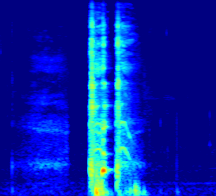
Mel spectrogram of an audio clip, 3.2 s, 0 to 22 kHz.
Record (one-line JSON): {"cough_length": "3.2 s", "cough_amplitude": 20295, "cough_signal_mean_std_ratio": 0.21, "survey_phase": "alpha (2021-03-01 to 2021-08-12)", "age": "18-44", "gender": "Female", "wearing_mask": "No", "symptom_fever_high_temperature": true, "symptom_headache": true, "symptom_loss_of_taste": true, "symptom_onset": "2 days", "smoker_status": "Never smoked", "respiratory_condition_asthma": false, "respiratory_condition_other": false, "recruitment_source": "Test and Trace", "submission_delay": "2 days", "covid_test_result": "Positive", "covid_test_method": "RT-qPCR", "covid_ct_value": 22.5, "covid_ct_gene": "ORF1ab gene"}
